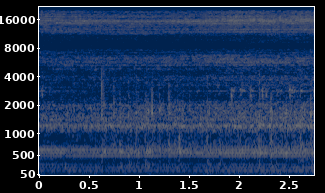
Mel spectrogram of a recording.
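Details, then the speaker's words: Workhorse chassis 8.1 Vortec in-tank RV fuel pump bench-run on 12 volts; quiet steady high hum with soft hiss, no surging or grinding; normal fuel pump operation. "so as you're driving down the road that's what's happening all the time constantly"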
